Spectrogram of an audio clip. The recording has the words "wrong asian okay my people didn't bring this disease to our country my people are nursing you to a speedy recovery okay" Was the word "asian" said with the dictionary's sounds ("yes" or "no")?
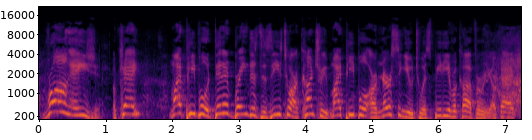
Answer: no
